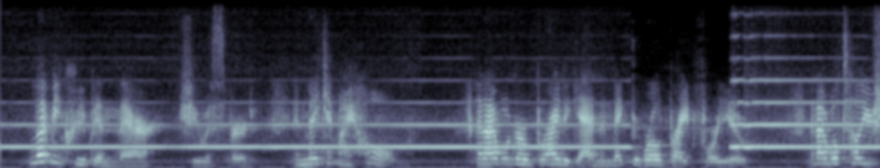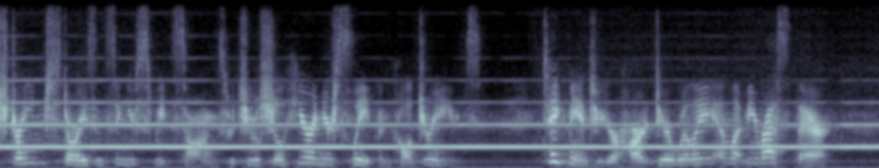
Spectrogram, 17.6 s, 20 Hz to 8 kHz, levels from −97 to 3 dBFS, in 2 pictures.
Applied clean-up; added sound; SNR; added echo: none; Brass instrument; 1 dB; none.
